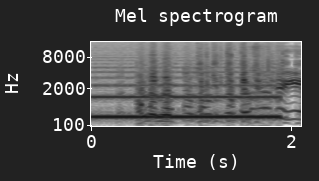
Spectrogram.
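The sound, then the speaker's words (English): A telephone rings with an incoming call, a loud, steady electronic tone held for nearly two seconds before cutting off abruptly. “This is exciting. We actually get a phone call.”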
